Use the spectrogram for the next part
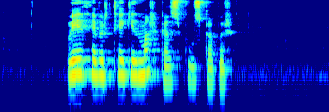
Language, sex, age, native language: Icelandic, female, 50-59, Icelandic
